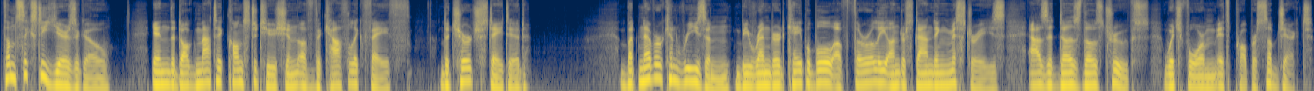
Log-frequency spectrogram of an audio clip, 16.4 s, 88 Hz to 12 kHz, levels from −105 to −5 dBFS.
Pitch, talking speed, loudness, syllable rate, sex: 115 Hz, 130 wpm, -18 LUFS, 4.5 syllables/s, male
